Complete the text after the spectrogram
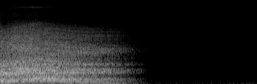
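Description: A monster lets out a loud, harsh roar that quickly fades away.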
